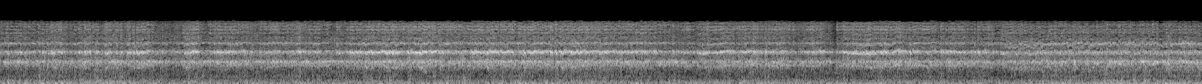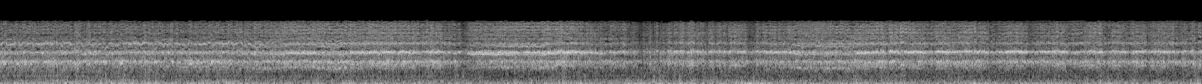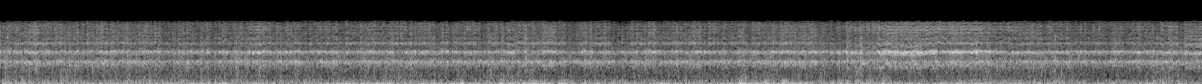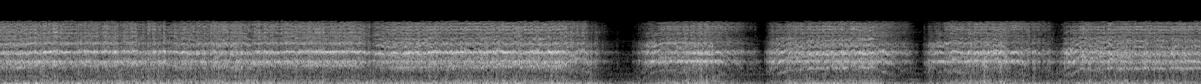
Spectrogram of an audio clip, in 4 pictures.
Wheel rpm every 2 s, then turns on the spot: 230, 230, 230, 230, 230, 210, 200, 200, 220, 220, 230, 230, 230, 240, 230, 240, 230, 230, 230, 230, 210, 100, 110, 110.
none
